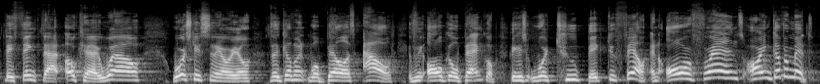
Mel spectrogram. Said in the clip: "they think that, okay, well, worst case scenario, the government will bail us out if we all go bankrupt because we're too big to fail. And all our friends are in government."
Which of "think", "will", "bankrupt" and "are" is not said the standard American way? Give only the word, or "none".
bankrupt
